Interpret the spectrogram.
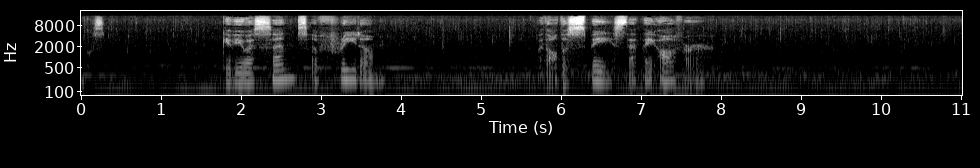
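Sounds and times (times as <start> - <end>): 
rain streaming down windows: 0.0 - 11.0
speech: 1.8 - 3.9, 5.8 - 7.9.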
